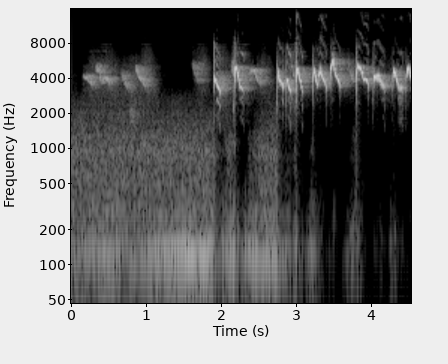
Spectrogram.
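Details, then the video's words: Malaysian white-eye singing an opening song in Kitaro style, kept in the bird hobby in Singapore on a stable, warm, sunny day, 20 March 2023: faint thin notes over a low hum, then bright warbled high phrases with rapid repeated upslurs. "Malaysian Mata Puteh Happy Buka Sing Kitaro"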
